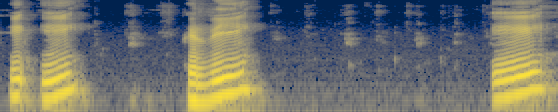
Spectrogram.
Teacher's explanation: तो अब जो स्वरों के उच्चारण में जीभ का अग्र भाग काम करता है उसे अग्र स्वर कहते हैं।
